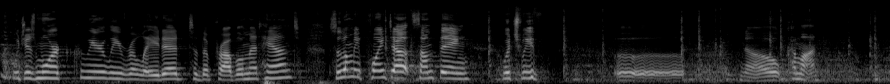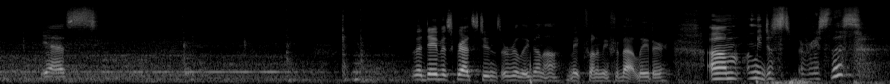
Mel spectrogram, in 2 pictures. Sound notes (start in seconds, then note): 5.6 groans; 6.8 board humming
